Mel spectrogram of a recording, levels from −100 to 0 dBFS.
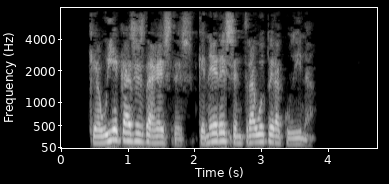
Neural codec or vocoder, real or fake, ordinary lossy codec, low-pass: none; real; MP3, 32 kbps; 7.2 kHz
